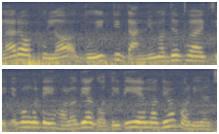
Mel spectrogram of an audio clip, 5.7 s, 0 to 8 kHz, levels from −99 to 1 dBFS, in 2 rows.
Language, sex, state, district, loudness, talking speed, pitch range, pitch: Odia, male, Odisha, Khordha, -18 LUFS, 125 wpm, 175-290 Hz, 230 Hz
